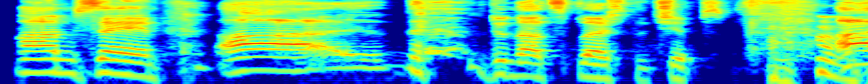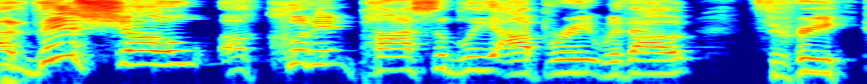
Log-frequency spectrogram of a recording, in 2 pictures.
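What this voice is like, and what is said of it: Imitates another person's voice. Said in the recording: “as bad as Charlie's version of Malkovich's accent”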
